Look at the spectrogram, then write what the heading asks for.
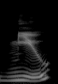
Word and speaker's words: mu: population arithmetic mean which we use this character pronounced mu is computed using all the individuals in a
